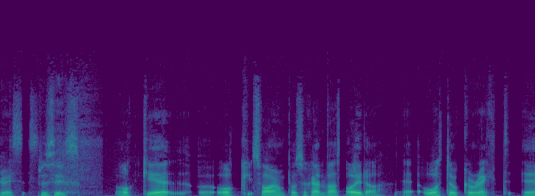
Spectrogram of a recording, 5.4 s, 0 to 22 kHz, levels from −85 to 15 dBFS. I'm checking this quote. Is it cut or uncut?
cut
